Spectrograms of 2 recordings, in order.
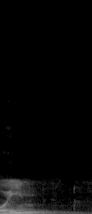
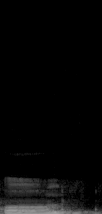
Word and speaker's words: ओम: सबसे पहले हमने देखा है लोग इसे पढ़ते हैं ओइम। ये ओइम नहीं होता है, ये लिखा होता है ओम, और ओ का 3 बार उच्चारण, उसके बाद में माँ, ओम।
